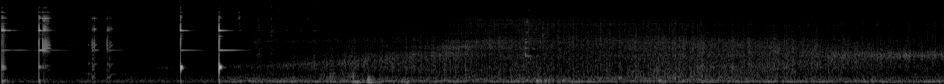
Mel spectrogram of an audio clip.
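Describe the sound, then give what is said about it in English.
A few sharp glass clinks ring out, then a steady, soft crackling fizz of champagne bubbling in a glass filled so the foam rises to the rim without spilling over, continuing with no talking. “You got that foam to go up there, but not over the edge. And then you've got these bubblies.”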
